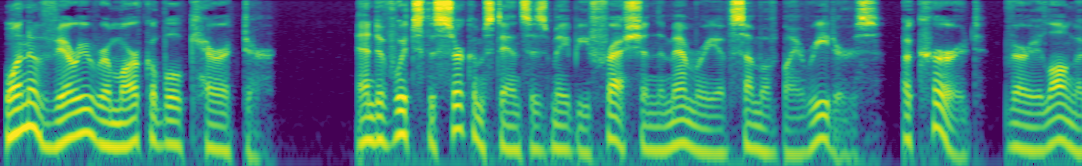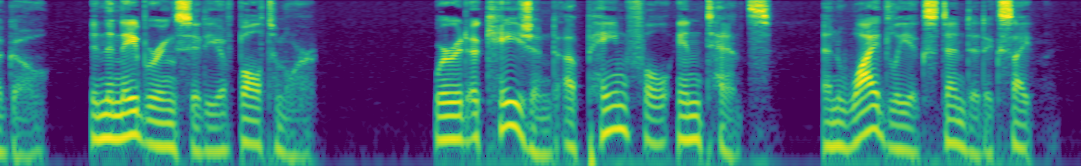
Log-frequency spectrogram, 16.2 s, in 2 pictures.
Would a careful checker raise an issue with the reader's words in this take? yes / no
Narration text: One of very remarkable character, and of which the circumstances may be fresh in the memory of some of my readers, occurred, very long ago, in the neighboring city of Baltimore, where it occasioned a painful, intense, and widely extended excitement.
no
